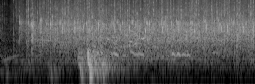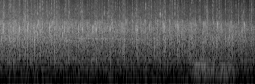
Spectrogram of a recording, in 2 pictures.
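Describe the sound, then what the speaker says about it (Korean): Sustained, loud applause from a theater audience fills the hall at a curtain-call stage greeting after a Ben-Hur musical performance, steady for about ten seconds with brief voices near the start. "여기 계시는 관객 여러분들께 뜨거운 박수를 한번 네, 보내드리겠습니다"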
